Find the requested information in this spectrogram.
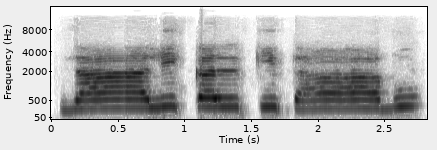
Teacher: You need to straight away join the kaf to the lam.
